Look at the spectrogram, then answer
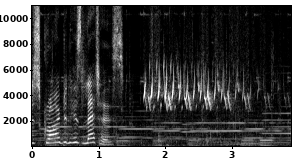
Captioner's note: chirping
